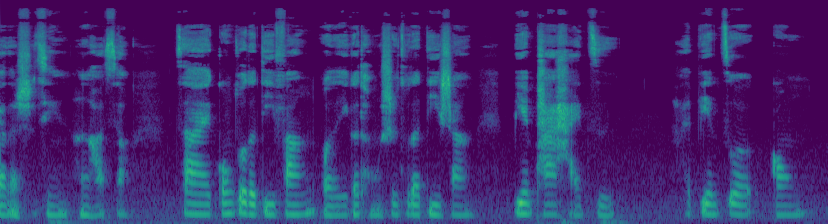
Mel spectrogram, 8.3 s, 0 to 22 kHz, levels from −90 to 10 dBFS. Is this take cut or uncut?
uncut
